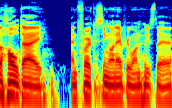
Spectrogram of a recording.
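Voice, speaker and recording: A man with an Australian accent and a very deep, low pitch talks at a fairly quick pace with vocal fry and ordinary pitch variation on a very clean recording with a silent background. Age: 30s. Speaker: podcast host and wedding photographer. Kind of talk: casual interview chat. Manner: halting.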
